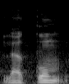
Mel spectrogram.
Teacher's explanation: میم ساکن کا اظہار ہوگا ملانے کی صورت میں، یعنی کہ غنہ نہیں کریں گے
